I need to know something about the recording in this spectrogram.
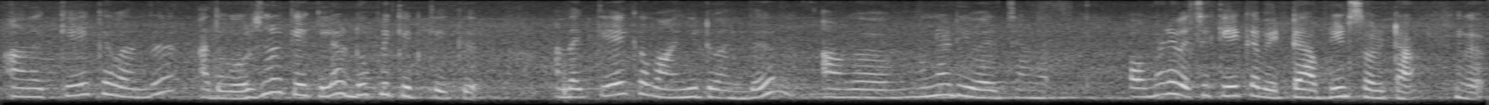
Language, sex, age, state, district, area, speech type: Tamil, female, 18-30, Tamil Nadu, Mayiladuthurai, urban, spontaneous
